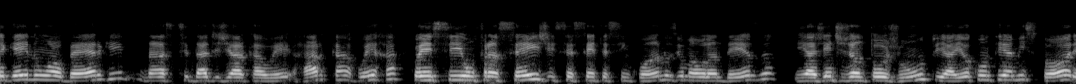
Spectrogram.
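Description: In a São Paulo accent, a man with a high pitch and a dark, mellow tone talks fairly slowly with fairly even intonation. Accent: Brazilian Portuguese, paulistano. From Brazil, São Paulo city. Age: 40s. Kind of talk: casual interview.

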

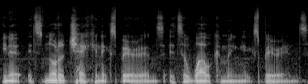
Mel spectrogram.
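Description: Over noticeable background noise, a man with a very deep, low pitch speaks at a fairly quick pace with fairly even intonation. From Czech Republic. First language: Czech. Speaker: tech company founder. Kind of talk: interview. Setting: live at a hotel event.

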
